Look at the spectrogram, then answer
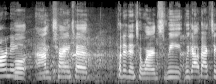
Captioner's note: audience laughs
